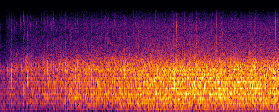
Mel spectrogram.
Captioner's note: applause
